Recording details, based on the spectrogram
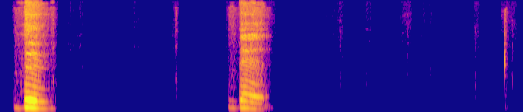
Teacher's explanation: And then th sound, th sound, th. Th sound is fricative voice on dental coronal place.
